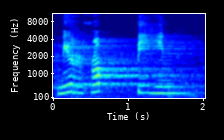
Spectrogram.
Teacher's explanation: Ada nun sukun bertemu dengan huruf ro, jadi cara membacanya itu harus dengan idgham dimasukkan tapi tanpa dengung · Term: idgham bila gunnah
